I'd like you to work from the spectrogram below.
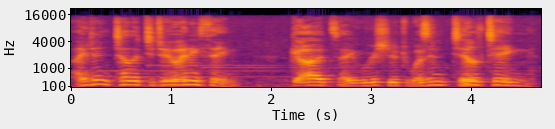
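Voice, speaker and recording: Man voicing a hammy, high-pitched exasperated young woman. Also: measured pace, creaky. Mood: flustered. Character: young woman, exasperated, weary flyer of a magic carpet. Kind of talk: dramatic audiobook reading of a fantasy novel. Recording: music behind the voice.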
